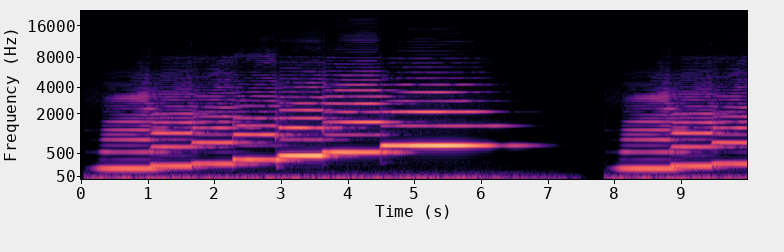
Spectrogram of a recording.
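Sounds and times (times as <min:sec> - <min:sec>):
clarinet arpeggio: 0:00.8 - 0:06.7, 0:08.2 - 0:09.9.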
